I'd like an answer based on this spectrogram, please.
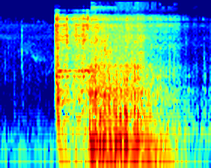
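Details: Johnson/Evinrude outboard after new power pack installed, all four cylinders now getting spark, on ear muffs with water hooked up; engine catches abruptly, runs rough a second with uneven firing then dies; heavy carbon buildup expected from long non-running.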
